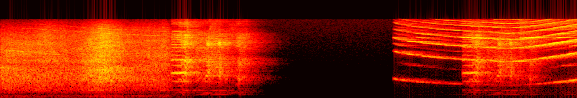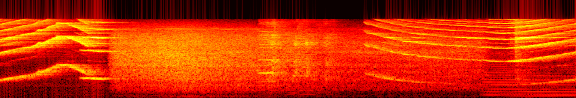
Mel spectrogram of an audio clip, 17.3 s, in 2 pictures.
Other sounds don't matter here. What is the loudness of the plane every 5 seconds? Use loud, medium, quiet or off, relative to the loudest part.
loud, off, loud, quiet.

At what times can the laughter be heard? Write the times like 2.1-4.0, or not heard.
2.5-3.7, 6.9-8.1, 12.5-13.7.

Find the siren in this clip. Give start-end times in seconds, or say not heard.
5.8-10.2, 14.1-17.2.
